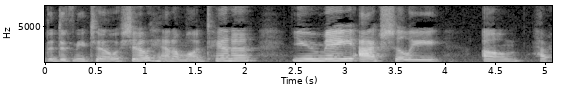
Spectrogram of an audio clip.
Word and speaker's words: Montana: episodes of accent academy but you're going to pronounce that first a as a as an a y hannah montana tan tan so it's a it's it's a very loaded sound going down we have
